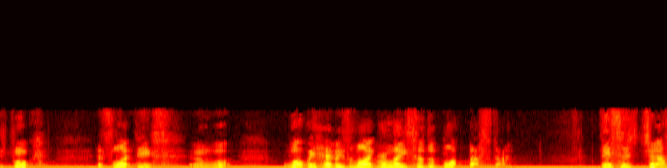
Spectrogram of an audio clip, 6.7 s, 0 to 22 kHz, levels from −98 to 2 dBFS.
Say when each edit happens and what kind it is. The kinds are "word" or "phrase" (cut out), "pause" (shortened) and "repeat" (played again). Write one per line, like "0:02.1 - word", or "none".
0:03.3 - word
0:03.8 - phrase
